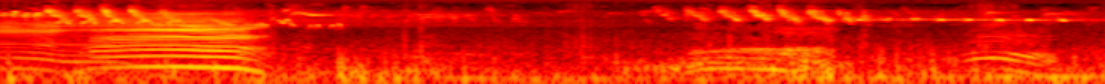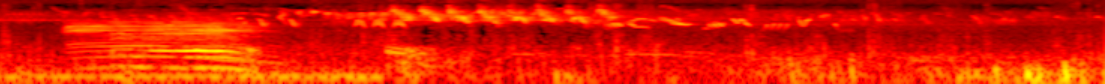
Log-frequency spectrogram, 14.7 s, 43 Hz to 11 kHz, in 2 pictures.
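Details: Dozens of tame cattle in a large farm barn mooing: long harmonic-rich moos near 0–2 s and 8–9 s with a shorter one around 5 s, over steady chirping birds and a constant low background hum.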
